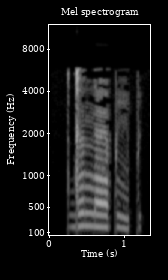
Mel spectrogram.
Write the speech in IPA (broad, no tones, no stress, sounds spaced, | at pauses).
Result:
d ɘ ŋ ɛː p i p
